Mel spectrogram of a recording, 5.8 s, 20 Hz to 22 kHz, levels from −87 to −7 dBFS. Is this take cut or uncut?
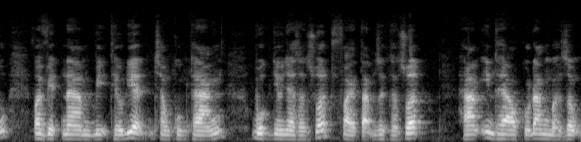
uncut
